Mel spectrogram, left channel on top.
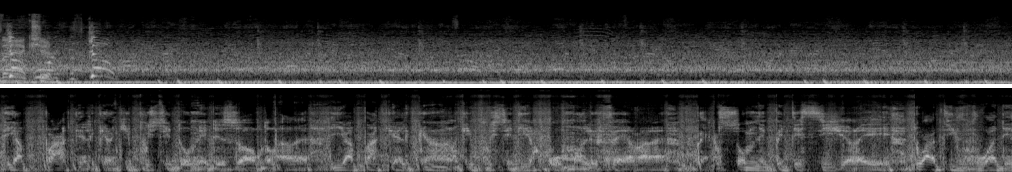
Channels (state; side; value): different; both; correlation 0.00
